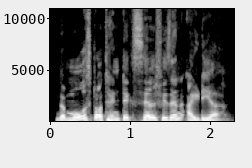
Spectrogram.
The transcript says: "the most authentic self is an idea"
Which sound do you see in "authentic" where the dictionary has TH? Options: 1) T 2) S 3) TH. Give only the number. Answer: 1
